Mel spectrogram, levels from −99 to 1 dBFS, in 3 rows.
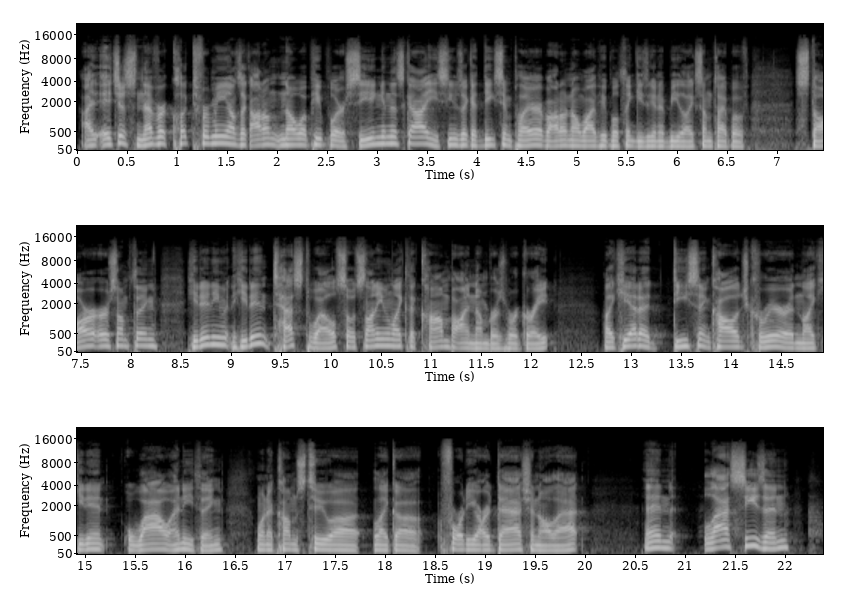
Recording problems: squashed, flat; heavily

